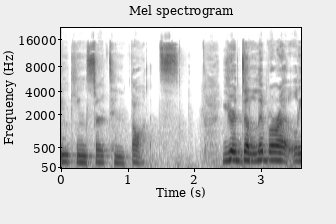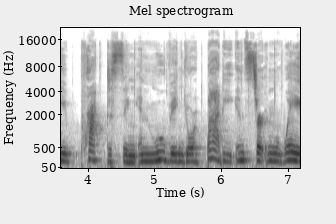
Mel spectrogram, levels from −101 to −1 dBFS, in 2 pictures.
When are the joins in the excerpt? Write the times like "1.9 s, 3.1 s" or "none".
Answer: none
